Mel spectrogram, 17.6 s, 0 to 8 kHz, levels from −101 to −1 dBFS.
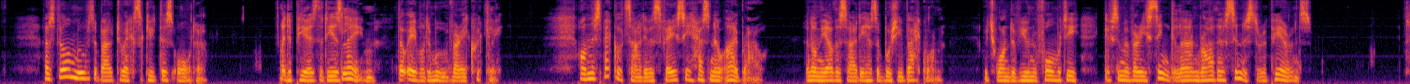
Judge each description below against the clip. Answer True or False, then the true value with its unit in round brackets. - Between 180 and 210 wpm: True (185 wpm)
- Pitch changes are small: True (2.3 semitones)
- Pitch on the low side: False (145 Hz)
